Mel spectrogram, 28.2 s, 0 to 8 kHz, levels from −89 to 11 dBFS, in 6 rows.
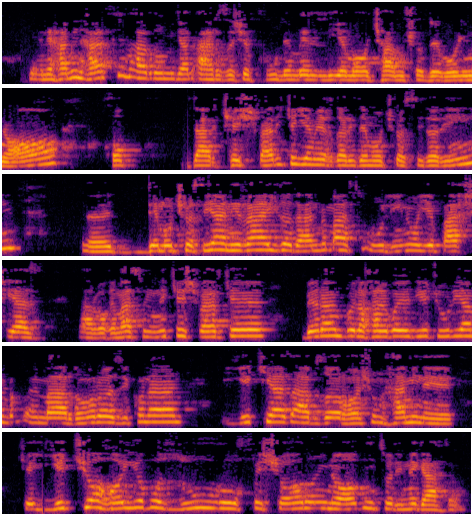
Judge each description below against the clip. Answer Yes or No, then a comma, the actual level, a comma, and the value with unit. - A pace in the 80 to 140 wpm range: Yes, average, 130 wpm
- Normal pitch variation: Yes, average, 3.7 semitones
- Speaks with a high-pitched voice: Yes, high, 200 Hz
